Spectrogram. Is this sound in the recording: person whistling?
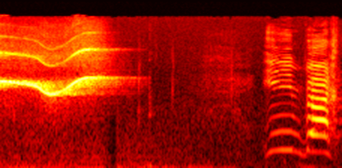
yes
